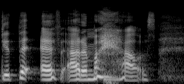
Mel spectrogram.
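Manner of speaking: urgent yelled, screamed voice. Recounting chasing two intruders through the house, retelling a scream. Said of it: "started screaming".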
